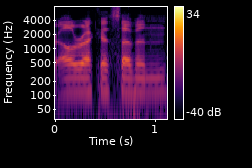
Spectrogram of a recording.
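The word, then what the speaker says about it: Eureka Seven: The philosophy of Eureka 7 or Elrea 7 since that's how it's pronounced in the anime.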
